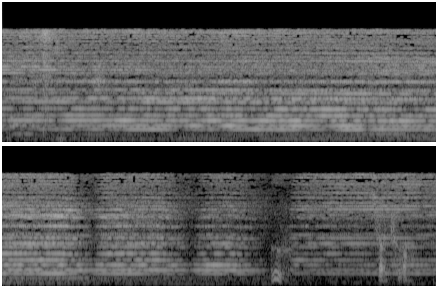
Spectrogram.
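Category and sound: vehicle, passing train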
